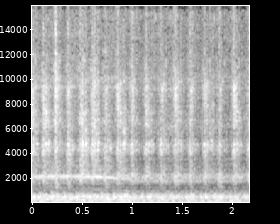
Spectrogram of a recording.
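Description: A sewing machine stitches a ruffle strip over cording for a pillow, a close, steady, rapid mechanical chatter that holds constant with no pauses.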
